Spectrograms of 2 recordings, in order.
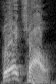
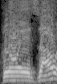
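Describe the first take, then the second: First: The surname begins with a ch sound. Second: The surname begins with a z sound. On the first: The speaker calls it right. "No, es Chloe Zhao" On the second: The speaker calls it wrong. "Como la que ganó el Oscar"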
